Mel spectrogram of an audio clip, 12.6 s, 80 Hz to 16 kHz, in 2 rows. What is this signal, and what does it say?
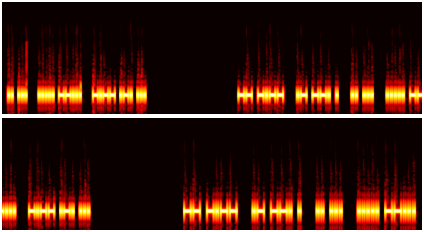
Morse code, heard as a keyed tone, about 46 wpm, 700 Hz. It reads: IS 57 YRS MY AGE IS 57 YRS MY AGE IS 57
